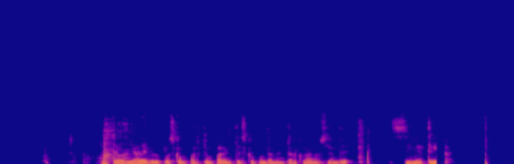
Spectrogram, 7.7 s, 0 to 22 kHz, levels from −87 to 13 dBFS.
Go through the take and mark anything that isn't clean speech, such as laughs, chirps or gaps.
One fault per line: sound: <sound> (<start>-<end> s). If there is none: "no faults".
sound: dropout (6.5-6.7 s)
